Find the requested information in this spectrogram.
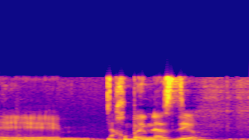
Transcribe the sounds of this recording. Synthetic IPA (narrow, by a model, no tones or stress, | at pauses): ḛmanaχnubaimlehazd̪iʁ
